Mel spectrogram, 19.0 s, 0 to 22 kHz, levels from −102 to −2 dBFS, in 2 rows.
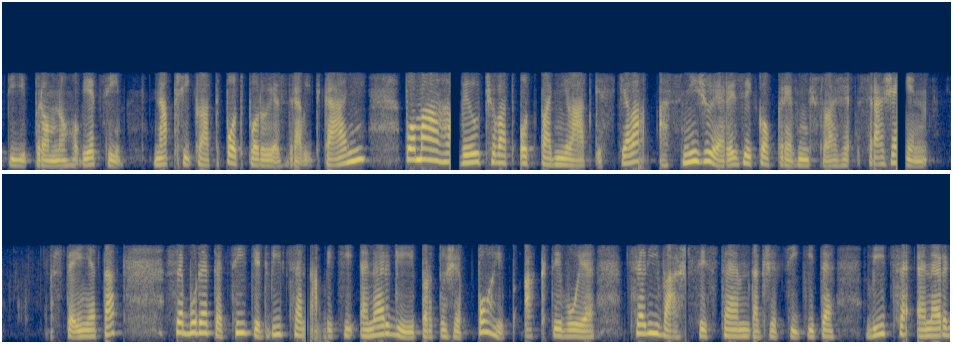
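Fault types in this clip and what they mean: Bluetooth CVSD headset codec: The whole clip runs through the narrowband Bluetooth headset path. The sound is sent as a stream of single up-or-down bits with a self-adjusting step size, which fits a 64 kbps CVSD link. Everything is squeezed into about 150 Hz to 3.6 kHz, so it comes across thin and phone-like. The damage is plainly audible: s sounds turn scratchy, louder bright moments distort because the step can't keep up, and a grainy hiss sits under the speech the whole way.
Unconcealed Bluetooth headset packet loss: There are five spots where chunks of the headset stream never arrived and silence or an idle pattern was dropped in, with abrupt edges. Solid gaps of about 0.1 s land at 4.47 s, just before "odpadní látky z", and at 8.94 s. Around 6.36 s, and from 12.49 s between "se budete cítit více" and "energií protože pohyb aktivuje", the losses are scattered, so the speech sounds chopped and crackly for about 0.12 s and 0.25 s. 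A short 26 ms dropout hits at 16.32 s, before "systém takže cítíte".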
